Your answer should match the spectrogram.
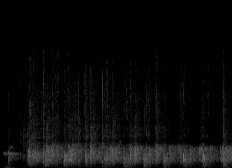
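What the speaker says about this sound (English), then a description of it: "Please, can we keep the clap coming?" An audience at a content creation event keeps clapping in sustained applause that stays fairly even and moderately distant after a brief quiet start.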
